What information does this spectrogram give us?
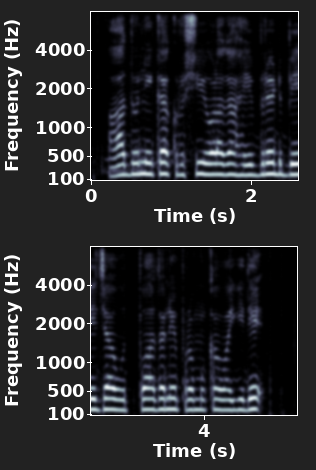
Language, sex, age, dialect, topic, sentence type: Kannada, male, 18-24, Dharwad Kannada, agriculture, statement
